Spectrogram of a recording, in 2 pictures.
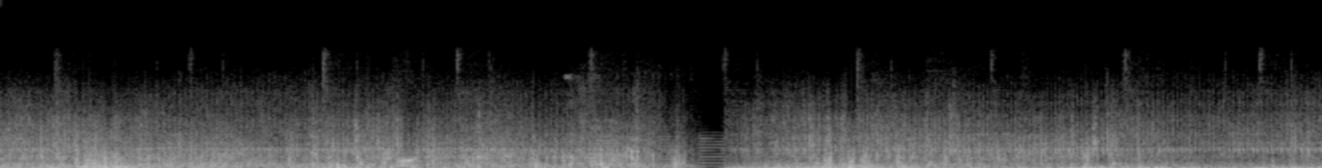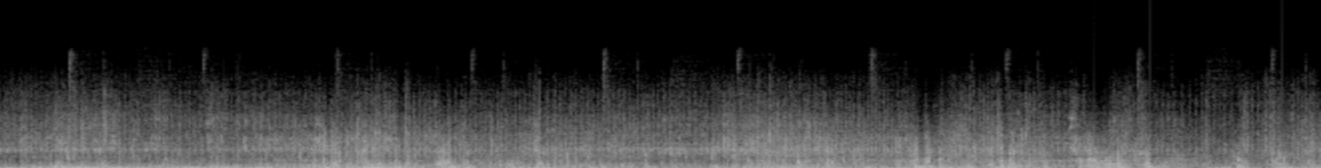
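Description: Mountain bike rattling down rocky singletrack: tyres crunching over stones and the bike clattering, with wind rumbling on the camera microphone. The sound drops out briefly about four and a half seconds in.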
